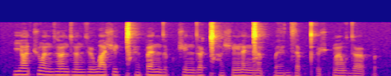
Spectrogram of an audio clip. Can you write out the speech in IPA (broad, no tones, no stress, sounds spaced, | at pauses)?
j ã t͡ʃ w œ̃ n z œ̃ d͡z œ̃ n z ʉ w a ʃ i ǀʰ ɛ̤ p ɛ n d œ p t͡ʃ i n d œ ǀʰ a̤ ʃ ĩ ɾ ɛ ŋ͡ǀ ɛ̃ p k͡p ɛ̤ d͡z ɛ p tʼ ʏ ʃ k͡p œ̃ w d œ p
